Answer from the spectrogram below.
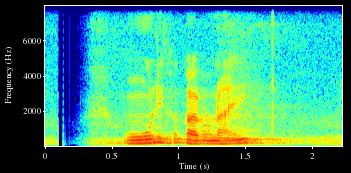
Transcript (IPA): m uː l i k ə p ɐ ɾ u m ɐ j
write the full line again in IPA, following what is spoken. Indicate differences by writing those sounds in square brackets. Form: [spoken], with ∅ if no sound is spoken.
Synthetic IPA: m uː l i k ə [k] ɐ ɾ u [n] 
